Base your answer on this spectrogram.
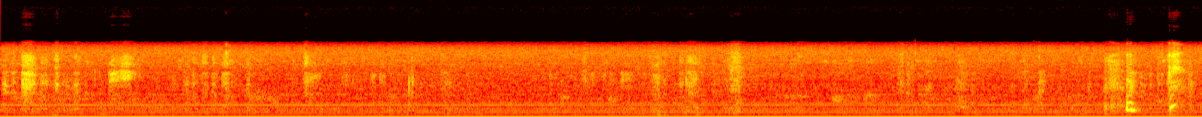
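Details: Ginger, a Standard Poodle, play biting in her favourite game, mouthy but gentle; soft snorts and scattered short snuffly bursts over a steady low hum, with a sharper squeaky yelp near the end.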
